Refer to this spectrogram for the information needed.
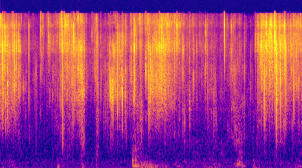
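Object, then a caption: Cloud slime on a wooden table. White cloud slime on a wooden table is pulled apart and pressed with fingers and long nails, making dense, bright crackling and crinkling sounds with soft tearing. Short sharp snaps rise out of the steady fizzing texture, and it swells louder near the end.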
